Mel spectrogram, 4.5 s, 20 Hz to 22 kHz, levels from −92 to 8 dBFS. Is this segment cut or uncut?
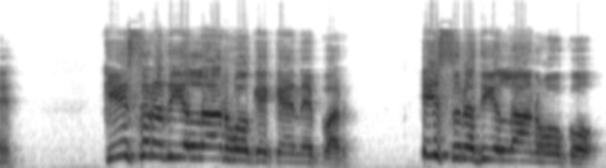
uncut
